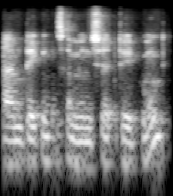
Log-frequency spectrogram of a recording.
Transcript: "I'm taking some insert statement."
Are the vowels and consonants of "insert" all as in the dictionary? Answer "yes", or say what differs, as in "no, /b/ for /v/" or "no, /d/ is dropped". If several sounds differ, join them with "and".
no, /ʃ/ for /s/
